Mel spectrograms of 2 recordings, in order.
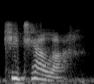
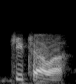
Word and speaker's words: Kaakiitela: Kitella. Kitella. Okay. It reminds me of hazelnut chocolate spread.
